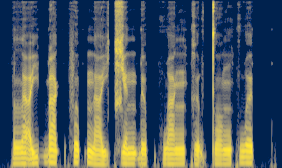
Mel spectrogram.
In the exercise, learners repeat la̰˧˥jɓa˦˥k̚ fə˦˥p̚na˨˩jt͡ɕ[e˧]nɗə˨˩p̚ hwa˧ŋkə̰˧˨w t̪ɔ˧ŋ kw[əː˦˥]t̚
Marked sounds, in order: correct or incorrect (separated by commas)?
incorrect, incorrect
